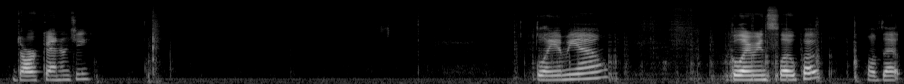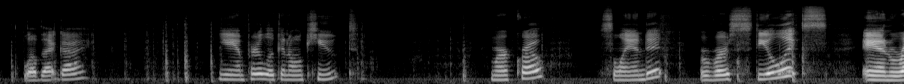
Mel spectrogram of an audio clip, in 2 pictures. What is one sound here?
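Playing cards rustle and slide against each other in hands.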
